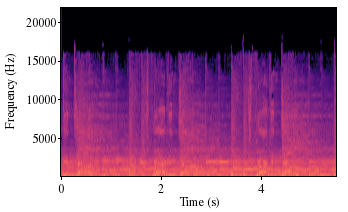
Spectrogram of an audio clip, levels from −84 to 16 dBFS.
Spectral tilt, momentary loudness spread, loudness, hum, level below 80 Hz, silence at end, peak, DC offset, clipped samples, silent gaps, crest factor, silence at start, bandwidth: -4.5 dB/octave; 2 LU; -14 LUFS; none; -26 dBFS; 0 s; 0 dBFS; under 0.1%; under 0.1%; none; 14 dB; 0 s; 17 kHz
